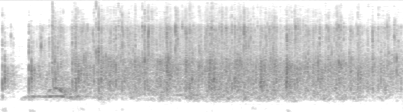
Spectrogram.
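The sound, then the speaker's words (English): After a brief near-silent moment, an audience gives itself a hand, bursting into applause, a dense, steady wash of many hands clapping that holds at an even loudness for several seconds. “I said, give yourself a hand.”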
